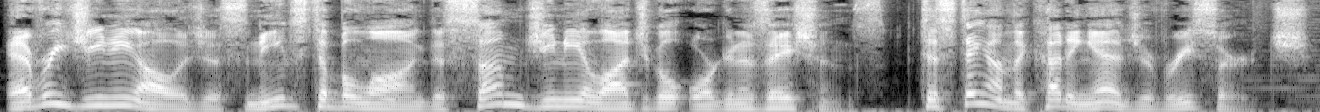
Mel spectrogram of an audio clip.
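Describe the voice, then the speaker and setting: Lively, dry-sounding male podcast host. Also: medium pitch, brisk, dry recording, faint music behind. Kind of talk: scripted instructional podcast narration.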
